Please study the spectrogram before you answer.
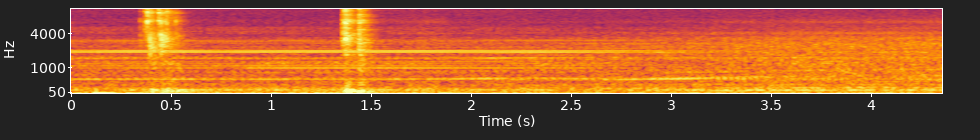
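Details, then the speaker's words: Noctua NF-F12 PWM 12 V computer fan driven by a QuinLED ESP8266 controller set to PWM 1023, essentially no PWM: the buzzing stops, leaving an even airflow hiss and steady motor tone, fan running loud and clean at full speed. "now the buzzing goes away, and well, we just have a very loud fan."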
